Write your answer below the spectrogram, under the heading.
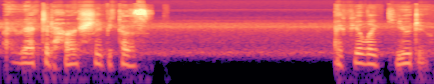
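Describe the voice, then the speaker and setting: A woman playing a guarded, conflicted young woman in a naturalistic radio play, with a halting manner and some creak in her voice. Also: medium pitch, level tone, bright, forceful tone, slight background noise, exaggerated voice. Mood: regretful, pleading. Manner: hesitant, halting, blunt when rattled.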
